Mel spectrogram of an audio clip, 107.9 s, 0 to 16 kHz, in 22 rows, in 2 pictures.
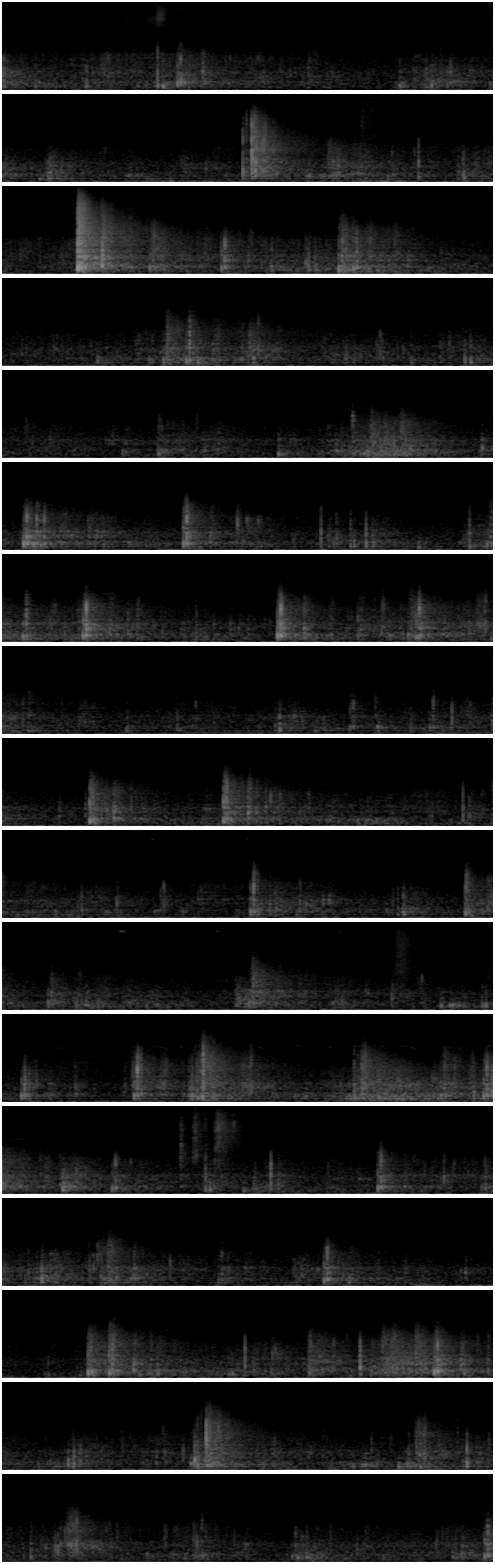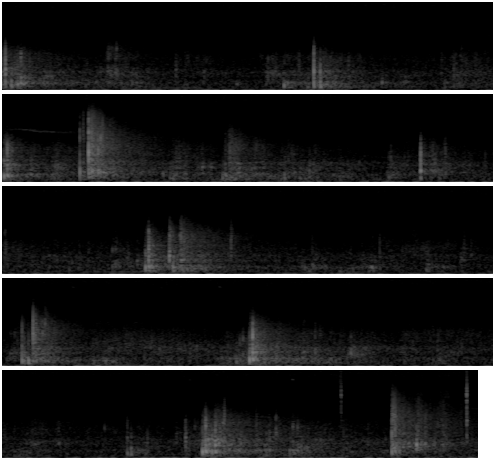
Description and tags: New Year firecrackers 2
New year firecrackers, ambience record, first minutes 01/01/2019 MX
new-year, fireworks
